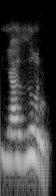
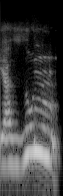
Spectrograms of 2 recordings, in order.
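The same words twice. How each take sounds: First: "yazun" with a light, single n; light final n. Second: "yazun" with a held, doubled final n; stressed double n. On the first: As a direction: land gently on the n of "yazun", without stressing it. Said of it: "if there was no shadda here". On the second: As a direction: press on the last n of "yazun" so both are heard. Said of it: "We have to stress it a little". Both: Shown as a demonstration.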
